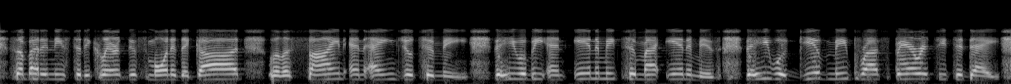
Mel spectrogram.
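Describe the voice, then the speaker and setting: Her voice high, a woman speaks with a Southern US accent. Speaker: radio host and evangelist. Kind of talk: radio devotional hosting. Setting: live radio broadcast.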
